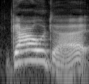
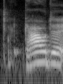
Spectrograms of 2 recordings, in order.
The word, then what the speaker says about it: Gouda: cheese as you know i think the pronunciation is something like powder we don't really have an equivalent for that g sound in english um it's the gowda is a city in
